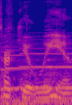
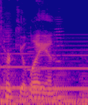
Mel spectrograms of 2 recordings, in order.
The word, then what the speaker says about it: herculean: Herculean, huh? I thought it was herculean, but maybe that's the American pronunciation.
